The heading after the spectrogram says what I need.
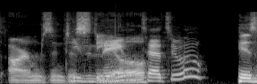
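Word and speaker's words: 鉄: who the fuck is Tetsuo? Yeah, yeah, yeah. You Exactly. know? Yeah, exactly. And I should tell you, so like Tetsu, Yeah. but pronounced Tets. That's how you say steel.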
